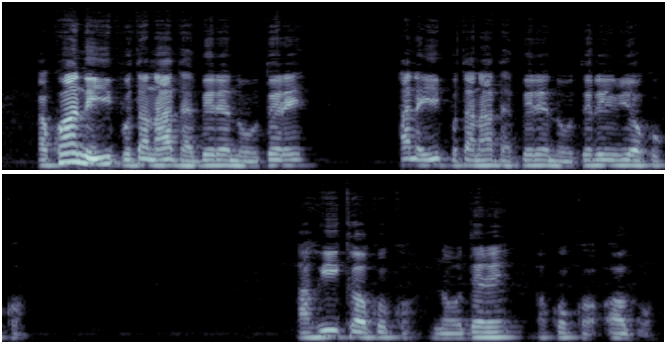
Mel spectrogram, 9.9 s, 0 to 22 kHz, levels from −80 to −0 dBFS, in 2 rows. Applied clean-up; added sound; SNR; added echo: none; none; none; none.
